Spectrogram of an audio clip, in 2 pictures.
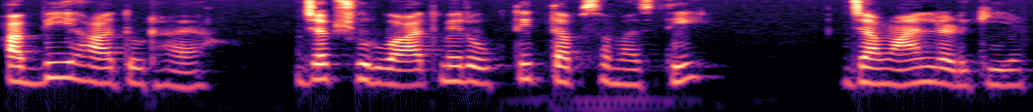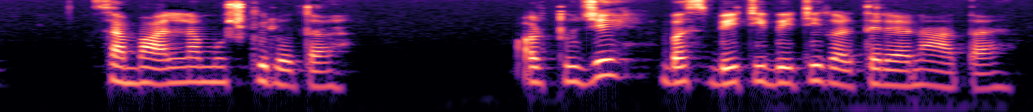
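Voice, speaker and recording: A woman's voice: fairly low pitch, fairly even intonation, unhurried, natural voice. Woman reading as a taunting old mother-in-law. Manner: taunting, sharp-tongued. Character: stern scolding older mother-in-law.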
